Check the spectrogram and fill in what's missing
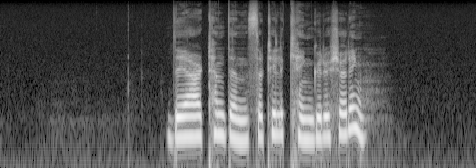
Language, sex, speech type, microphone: Norwegian, female, read, Sennheiser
